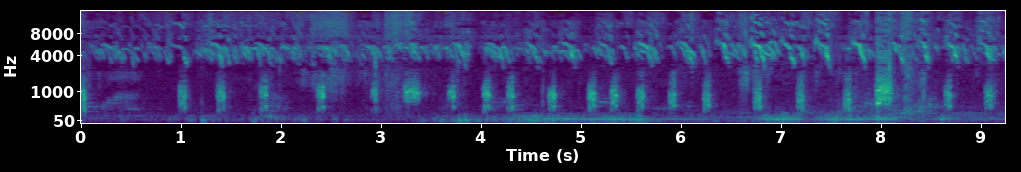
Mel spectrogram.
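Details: Many chicks cheep in high, rapid, overlapping notes beside a hen giving steady brief clucks, with a faint low hum in the background midway.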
